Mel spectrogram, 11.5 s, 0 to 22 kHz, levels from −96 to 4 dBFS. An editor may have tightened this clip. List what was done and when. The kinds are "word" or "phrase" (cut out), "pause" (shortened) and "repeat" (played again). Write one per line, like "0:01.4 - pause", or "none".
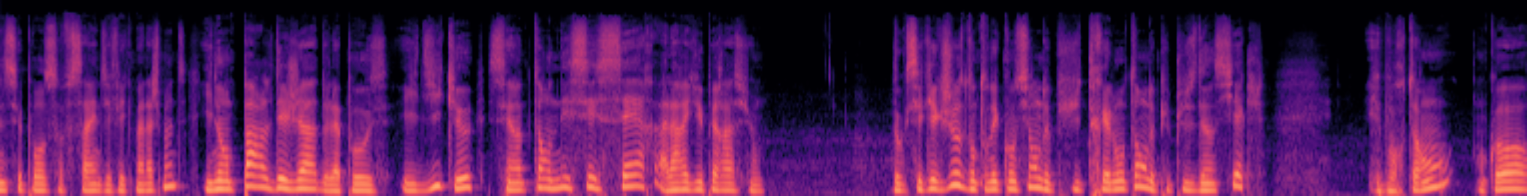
0:01.5 - pause
0:03.6 - pause
0:06.1 - pause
